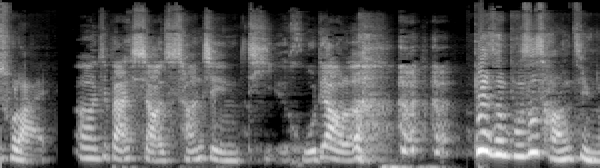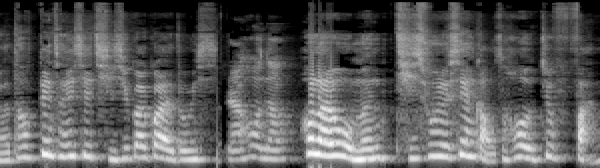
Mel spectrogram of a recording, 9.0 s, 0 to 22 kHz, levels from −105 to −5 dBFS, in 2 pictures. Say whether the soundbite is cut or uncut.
cut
